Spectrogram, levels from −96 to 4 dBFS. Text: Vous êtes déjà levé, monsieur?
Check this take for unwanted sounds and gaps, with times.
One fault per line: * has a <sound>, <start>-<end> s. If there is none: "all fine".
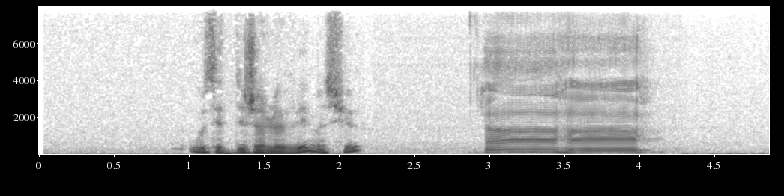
* has a laugh, 2.9-4.2 s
